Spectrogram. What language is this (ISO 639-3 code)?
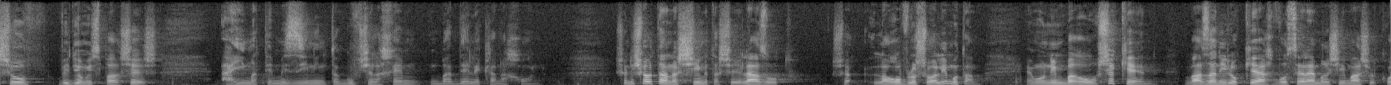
heb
